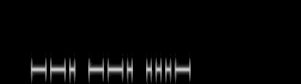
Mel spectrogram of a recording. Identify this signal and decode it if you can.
Morse code, heard as a keyed tone, about 25 wpm, 700 Hz. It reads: GGV
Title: USA Call Sign Postfixes - 3 Letters 25wpm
